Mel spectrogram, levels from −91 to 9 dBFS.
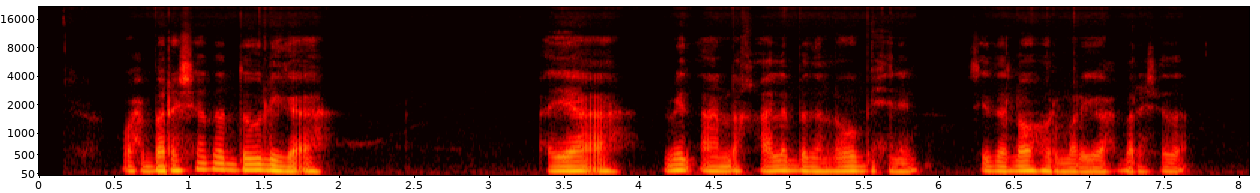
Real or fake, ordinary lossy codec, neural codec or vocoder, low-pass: fake; none; vocoder, 44.1 kHz, 128 mel bands every 512 samples, BigVGAN v2; none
